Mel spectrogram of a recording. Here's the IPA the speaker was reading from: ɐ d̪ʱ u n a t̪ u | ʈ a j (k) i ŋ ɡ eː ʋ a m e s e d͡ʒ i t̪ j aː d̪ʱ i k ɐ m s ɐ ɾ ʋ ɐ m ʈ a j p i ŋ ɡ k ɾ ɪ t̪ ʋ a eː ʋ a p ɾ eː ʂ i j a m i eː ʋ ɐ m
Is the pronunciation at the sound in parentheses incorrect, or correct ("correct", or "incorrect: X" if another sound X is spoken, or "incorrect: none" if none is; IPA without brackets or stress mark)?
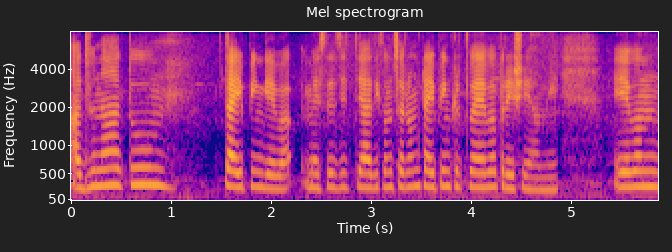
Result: incorrect: p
